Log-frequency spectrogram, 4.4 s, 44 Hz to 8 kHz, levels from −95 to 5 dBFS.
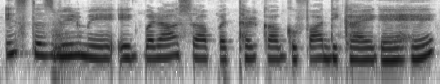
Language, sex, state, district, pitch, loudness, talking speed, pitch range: Hindi, female, Sikkim, Gangtok, 225 Hz, -12 LUFS, 165 wpm, 220-250 Hz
